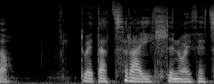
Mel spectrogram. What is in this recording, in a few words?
"traill", Welsh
